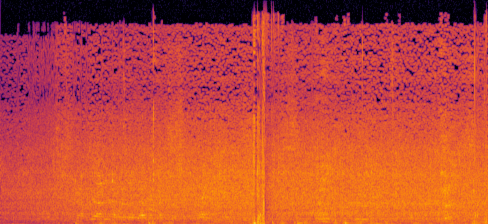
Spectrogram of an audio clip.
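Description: A microphone thumps and rattles as it is adjusted on its stand.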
